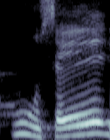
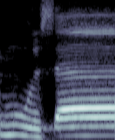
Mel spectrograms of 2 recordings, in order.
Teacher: Jangan sampai membunyikan mad dengan bunyi imalah.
